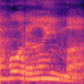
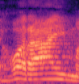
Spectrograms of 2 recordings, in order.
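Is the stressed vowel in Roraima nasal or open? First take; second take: nasal; open. First: The stressed vowel sounds nasal. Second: The stressed vowel sounds open. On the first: The speaker calls it wrong. "não é Roraima" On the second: The speaker calls it right. "é Roraima"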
